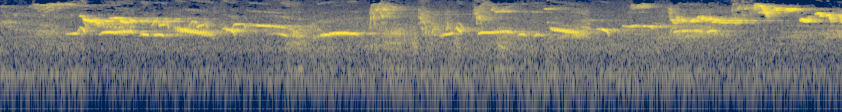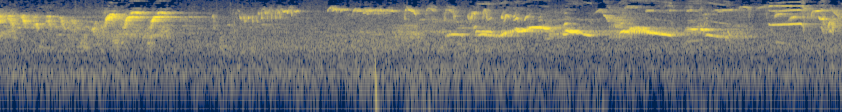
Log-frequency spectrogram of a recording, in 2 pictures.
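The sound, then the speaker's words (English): A dawn chorus of birds singing in a park: many overlapping chirps, trills and warbles that flow on without pause, rising and falling in loudness over a soft, steady background hiss. “That sound you're hearing now of the Dawn Chorus is coming from Herbert Park”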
